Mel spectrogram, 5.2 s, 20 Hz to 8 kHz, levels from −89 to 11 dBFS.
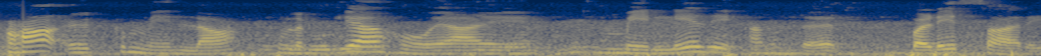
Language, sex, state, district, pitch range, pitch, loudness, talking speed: Punjabi, female, Punjab, Pathankot, 175-250 Hz, 195 Hz, -16 LUFS, 125 wpm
